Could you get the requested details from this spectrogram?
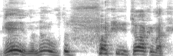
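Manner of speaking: high-pitched, incredulous comeback; baffled disbelief. Retold or imitated. Comic retelling his reply to the son, mock disbelief. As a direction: demand an explanation in a high, mock-indignant voice. Retold baffled reaction to a joke.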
